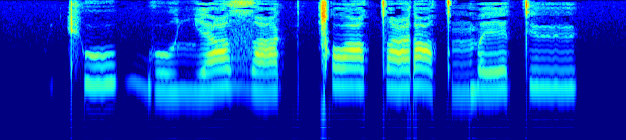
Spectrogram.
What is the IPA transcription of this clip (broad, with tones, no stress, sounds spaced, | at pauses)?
cʰ u˧˥ ɡ͡b u˩ ʎ ɛ˧ zˤ ɛ˩˧ k ǀ ɔ˥ tˤ i˧˥ ɾ ɒ˩ tˤ ŋ͡m e˧˥ t y˥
